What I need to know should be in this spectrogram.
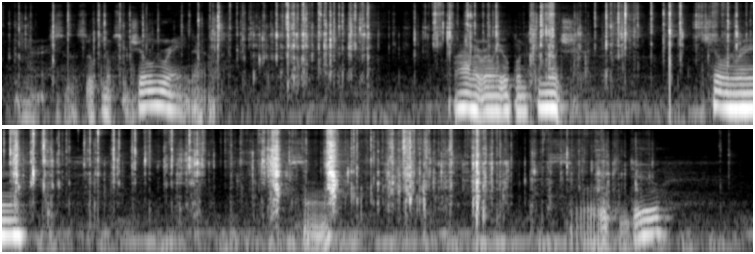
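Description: A foil wrapper crinkles and rustles as it is torn open.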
